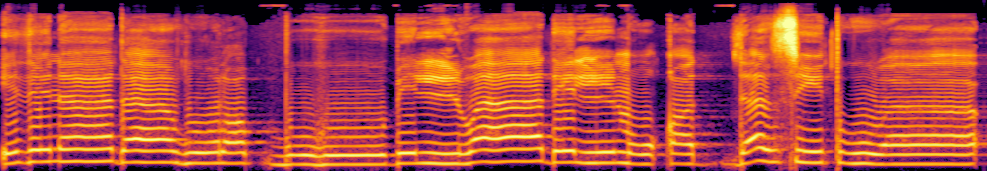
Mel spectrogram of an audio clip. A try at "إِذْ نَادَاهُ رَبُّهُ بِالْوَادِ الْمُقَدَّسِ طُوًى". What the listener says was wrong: اذ نادہ، دال کو ہلانا نہیں ہوتا، دال حرف قلقلہ میں سے نہیں، دال ہوتا ہے. اگر دال ہوتا تو آپ اس میں قلقلہ کرتے.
